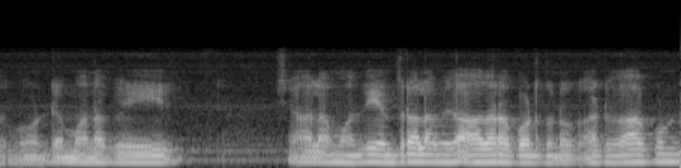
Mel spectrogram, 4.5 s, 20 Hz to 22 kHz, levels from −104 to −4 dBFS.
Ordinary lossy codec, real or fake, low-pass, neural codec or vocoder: none; real; none; none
